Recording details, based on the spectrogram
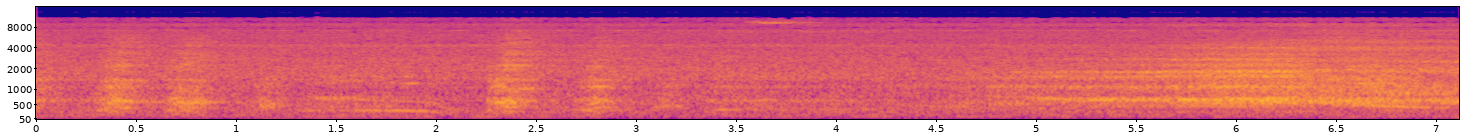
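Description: Howler monkeys give deep, guttural bursts of roaring that swell into a long, rumbling drawn-out howl.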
